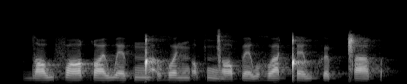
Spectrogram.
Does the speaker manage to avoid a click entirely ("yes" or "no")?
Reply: no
